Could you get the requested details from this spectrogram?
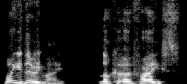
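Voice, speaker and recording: A man's voice: sits high, huge pitch swings, brisk, fairly bright tone, no room sound, clean studio sound. A man hosting a live stream, reacting to a political debate with sarcastic, mocking remarks. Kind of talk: casual reaction commentary.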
